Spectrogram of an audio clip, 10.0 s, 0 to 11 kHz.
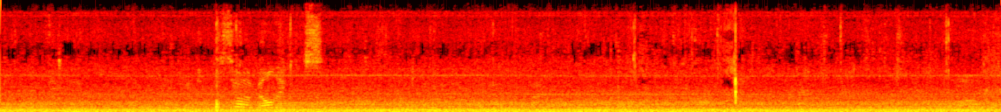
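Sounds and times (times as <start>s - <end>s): airplane cabin rumble: 0.0s - 10.0s.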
